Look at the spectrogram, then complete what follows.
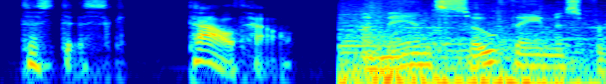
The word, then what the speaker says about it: Cao Cao: sound in front of it like test disk tau tau a man so famous for his fast troop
